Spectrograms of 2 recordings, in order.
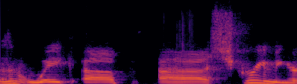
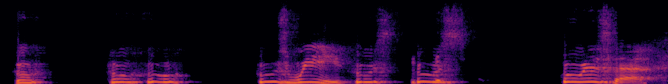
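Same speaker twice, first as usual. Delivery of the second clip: put-on high, stammering scared girl; small, bewildered and frightened, pitched way up; little girl voice; 14 semitones higher than usual. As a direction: stutter the questions in a high child voice. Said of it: "kind of a little girl voice".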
